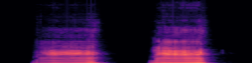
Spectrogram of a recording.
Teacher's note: we have a high tone, which is a 4 to 5, really high up there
